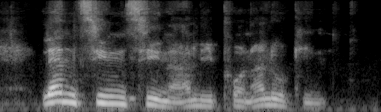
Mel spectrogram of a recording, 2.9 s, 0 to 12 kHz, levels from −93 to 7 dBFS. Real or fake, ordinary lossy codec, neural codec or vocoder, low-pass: real; Opus, 16 kbps; none; 10.8 kHz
